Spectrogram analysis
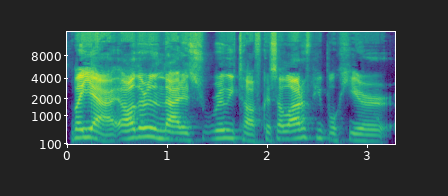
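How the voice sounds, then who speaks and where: A woman's voice: medium pitch, fairly quick, a bit bright. A young woman from Peru chatting as a podcast guest, full of fillers like "you know" and "like". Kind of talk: casual interview chat.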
